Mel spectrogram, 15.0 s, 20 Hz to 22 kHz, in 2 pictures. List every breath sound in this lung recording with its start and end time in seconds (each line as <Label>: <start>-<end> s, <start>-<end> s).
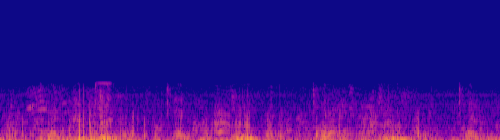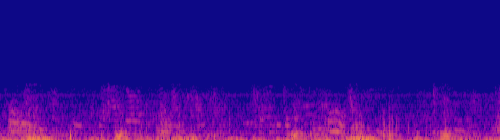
Wheeze: 3.43-3.90 s, 7.86-8.32 s, 12.68-13.23 s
